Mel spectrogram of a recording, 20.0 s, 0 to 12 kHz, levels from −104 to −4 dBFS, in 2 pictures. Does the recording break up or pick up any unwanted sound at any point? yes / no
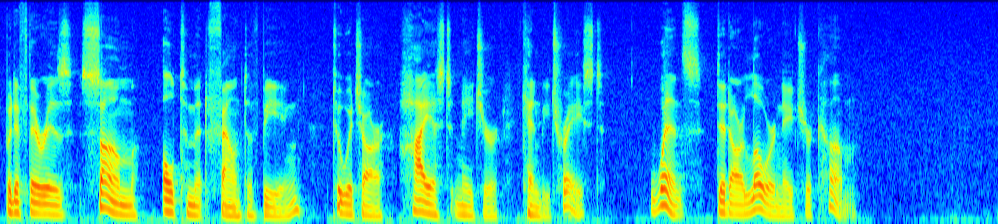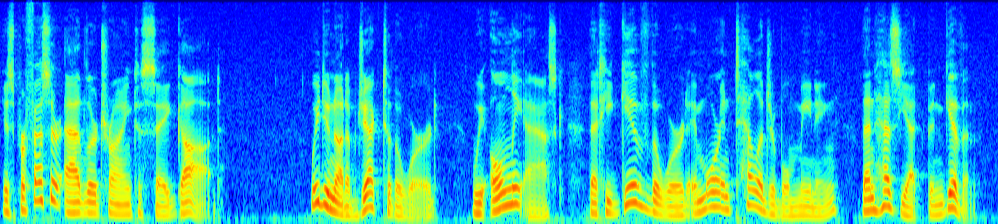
no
